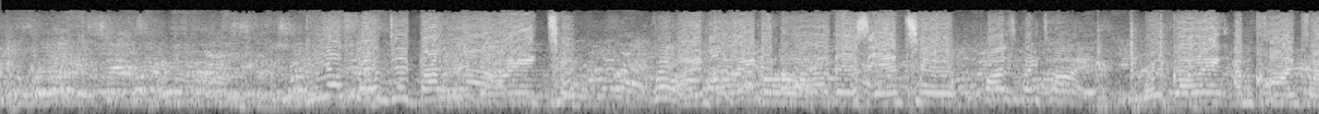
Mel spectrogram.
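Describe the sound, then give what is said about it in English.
A crowd at a school board meeting shouts over one another, many raised voices piling into a loud, continuous din that never breaks for nearly nine seconds, with no single speaker standing out. “Eventually, the meeting devolved into chaos and shouting, prompting the board president to clear the room.”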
